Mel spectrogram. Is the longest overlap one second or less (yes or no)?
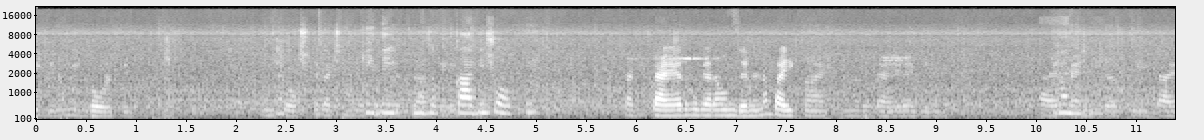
no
